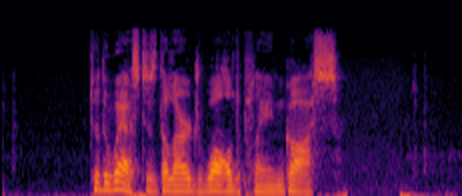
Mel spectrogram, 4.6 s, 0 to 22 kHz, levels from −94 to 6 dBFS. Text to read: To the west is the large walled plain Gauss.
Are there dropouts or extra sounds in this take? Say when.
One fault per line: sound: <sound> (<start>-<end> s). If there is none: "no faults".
no faults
